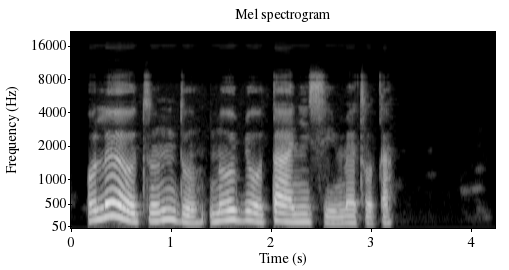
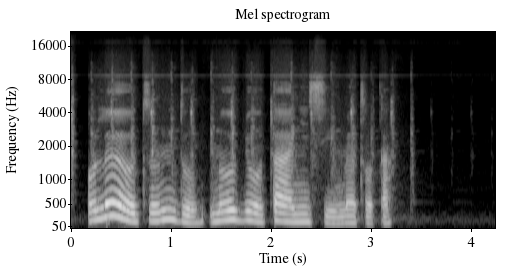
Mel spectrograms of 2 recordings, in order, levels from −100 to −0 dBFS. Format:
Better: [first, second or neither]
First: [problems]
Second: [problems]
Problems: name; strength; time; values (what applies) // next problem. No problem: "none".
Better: first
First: none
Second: noise reduction (neural mask model RNNoise)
